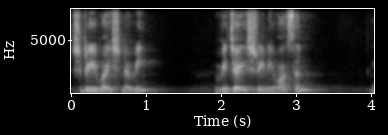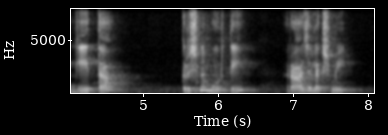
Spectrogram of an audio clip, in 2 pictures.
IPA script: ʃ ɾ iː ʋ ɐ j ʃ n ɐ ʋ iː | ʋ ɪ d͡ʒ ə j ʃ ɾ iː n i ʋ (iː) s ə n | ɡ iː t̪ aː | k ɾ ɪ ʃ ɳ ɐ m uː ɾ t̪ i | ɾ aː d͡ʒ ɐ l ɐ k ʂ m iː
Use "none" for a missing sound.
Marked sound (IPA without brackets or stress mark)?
aː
